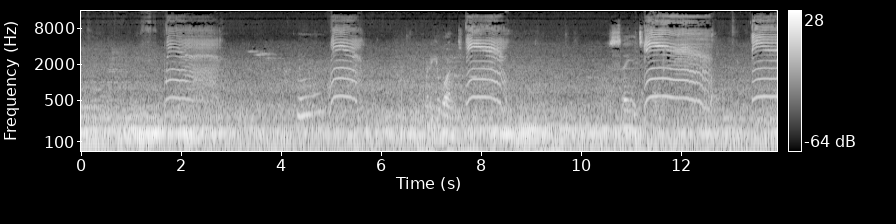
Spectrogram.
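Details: A hungry rescued kitten gives loud, high, arching meows every few seconds over a low background hum while being given food.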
